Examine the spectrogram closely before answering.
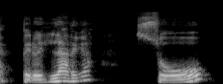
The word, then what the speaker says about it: so: So, aquí decimos so sostenido, no es solo, es so.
